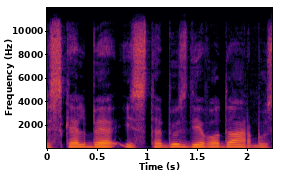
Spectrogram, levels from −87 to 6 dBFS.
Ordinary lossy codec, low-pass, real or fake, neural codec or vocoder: Opus, 64 kbps; 10.8 kHz; real; none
